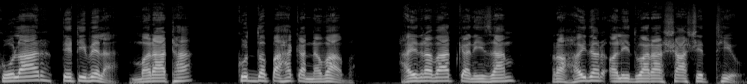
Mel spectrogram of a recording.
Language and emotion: Nepali, neutral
